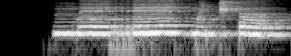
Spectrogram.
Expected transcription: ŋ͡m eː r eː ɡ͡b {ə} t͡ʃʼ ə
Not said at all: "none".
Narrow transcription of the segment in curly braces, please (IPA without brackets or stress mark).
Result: ə̃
